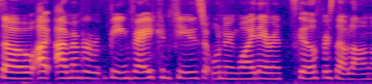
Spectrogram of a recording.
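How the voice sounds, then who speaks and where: A woman talks at a very fast pace with a Dublin accent. Her fairly high voice has a bright, sharp tone. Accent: Dublin Irish. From Ireland, Dublin. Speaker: podcast co-host. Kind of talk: casual chat. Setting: Skype call.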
